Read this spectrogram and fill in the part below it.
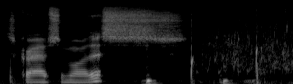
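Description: Water pours out of a bucket with a short splash.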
